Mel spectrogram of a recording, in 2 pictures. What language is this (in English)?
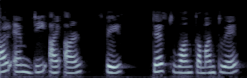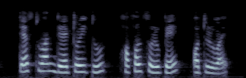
Assamese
